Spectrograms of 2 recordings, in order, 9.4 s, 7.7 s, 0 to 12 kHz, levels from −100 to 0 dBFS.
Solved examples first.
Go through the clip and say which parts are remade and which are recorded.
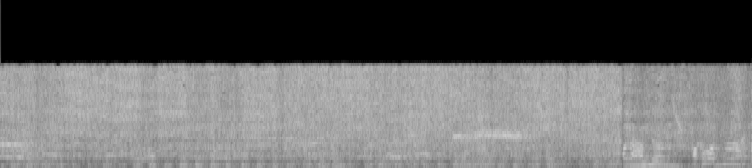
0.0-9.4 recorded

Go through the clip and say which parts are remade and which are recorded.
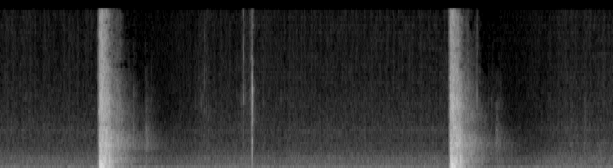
0.0-0.4 remade; 0.4-3.1 recorded; 3.1-7.7 remade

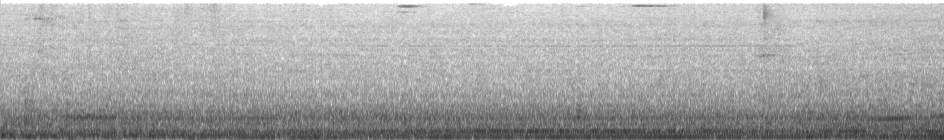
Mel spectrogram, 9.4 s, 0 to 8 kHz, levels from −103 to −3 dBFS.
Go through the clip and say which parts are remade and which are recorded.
0.0-0.5 recorded; 0.5-1.2 remade; 1.2-2.7 recorded; 2.7-3.4 remade; 3.4-9.4 recorded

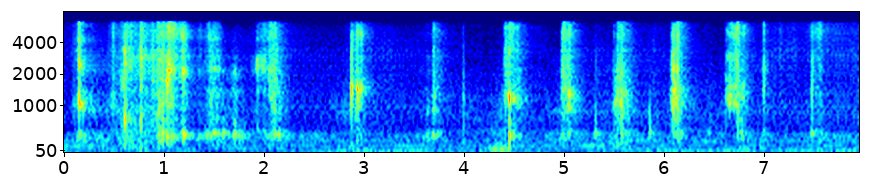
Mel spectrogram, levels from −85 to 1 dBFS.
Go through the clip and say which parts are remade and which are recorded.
0.0-3.8 remade; 3.8-4.8 recorded; 4.8-6.1 remade; 6.1-6.8 recorded; 6.8-8.0 remade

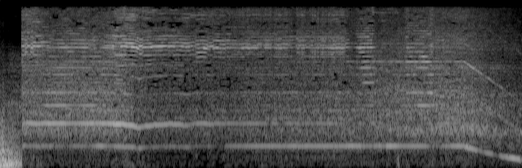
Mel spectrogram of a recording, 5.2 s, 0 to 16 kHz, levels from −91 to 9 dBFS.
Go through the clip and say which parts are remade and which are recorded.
0.0-5.2 recorded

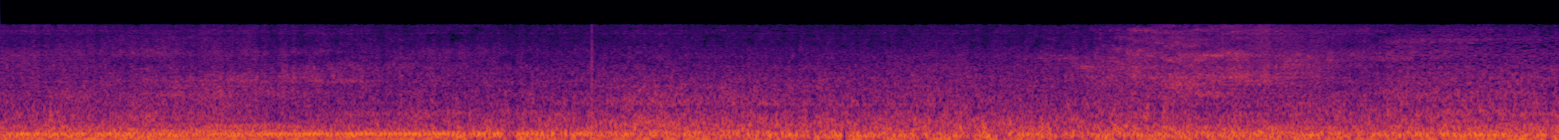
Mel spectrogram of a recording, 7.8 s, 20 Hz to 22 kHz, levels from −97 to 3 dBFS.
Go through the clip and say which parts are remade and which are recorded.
0.0-1.6 remade; 1.6-6.2 recorded; 6.2-6.8 remade; 6.8-7.8 recorded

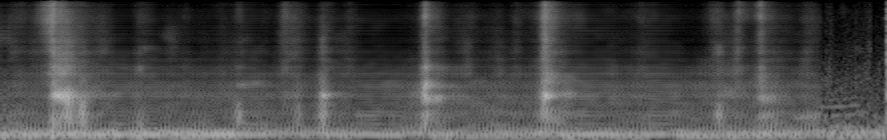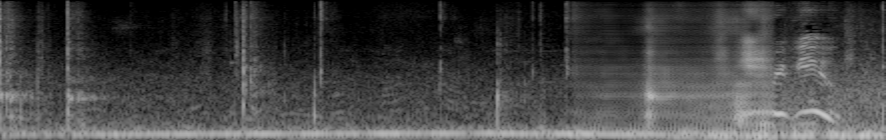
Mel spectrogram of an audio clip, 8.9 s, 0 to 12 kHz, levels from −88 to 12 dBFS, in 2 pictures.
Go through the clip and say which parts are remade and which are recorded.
0.0-4.1 remade; 4.1-7.3 recorded; 7.3-8.3 remade; 8.3-8.9 recorded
